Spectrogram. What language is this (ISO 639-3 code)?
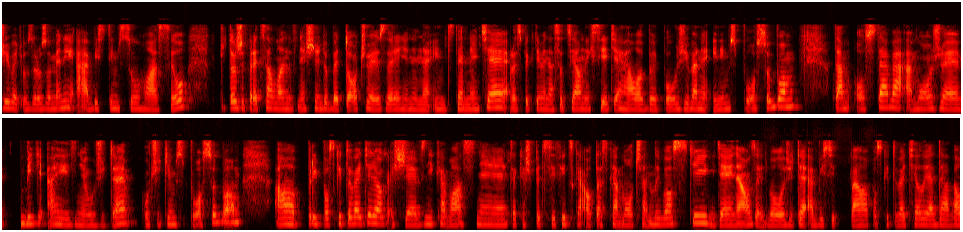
slk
